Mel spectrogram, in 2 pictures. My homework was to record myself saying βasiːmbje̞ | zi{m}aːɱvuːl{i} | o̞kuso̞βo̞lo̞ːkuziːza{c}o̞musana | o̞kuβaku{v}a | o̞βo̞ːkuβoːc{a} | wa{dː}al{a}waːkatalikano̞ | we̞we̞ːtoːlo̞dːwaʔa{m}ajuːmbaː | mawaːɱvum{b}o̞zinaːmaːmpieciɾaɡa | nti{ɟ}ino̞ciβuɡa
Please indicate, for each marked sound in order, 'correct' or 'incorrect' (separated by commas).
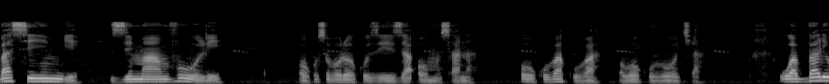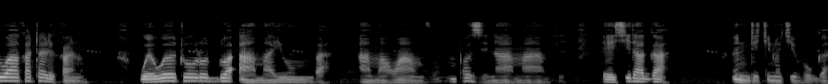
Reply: correct, correct, incorrect, incorrect, correct, incorrect, incorrect, correct, incorrect, incorrect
